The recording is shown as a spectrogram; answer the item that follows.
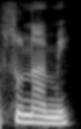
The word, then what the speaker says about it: tsunami: tsunami लिखा है मतलब सुनामी, टी साइलेंट है।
